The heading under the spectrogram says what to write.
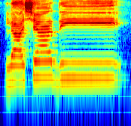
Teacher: یا ساکن سے پہلے زیر آ گئی، اس سے ایک الف کے برابر لمبا کریں گے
